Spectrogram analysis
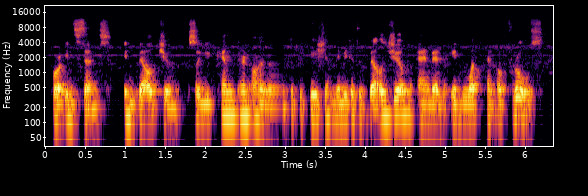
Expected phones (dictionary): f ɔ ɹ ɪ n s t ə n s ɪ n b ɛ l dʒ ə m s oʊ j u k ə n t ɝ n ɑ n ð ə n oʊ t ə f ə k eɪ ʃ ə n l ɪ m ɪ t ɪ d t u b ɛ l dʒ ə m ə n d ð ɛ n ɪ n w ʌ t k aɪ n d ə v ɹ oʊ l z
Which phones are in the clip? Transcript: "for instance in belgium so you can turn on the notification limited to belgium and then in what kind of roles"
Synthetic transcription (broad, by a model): f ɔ ɹ ɪ n s t ə n s ɪ n b ɛ l dʒ ə m s oʊ j u k ə n t ɝ n ɑ n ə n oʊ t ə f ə k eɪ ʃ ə n l ɪ m ɪ t ɪ d t u b ɛ l dʒ ə m ə n d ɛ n ɪ n w ʌ t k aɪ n ə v ɹ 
